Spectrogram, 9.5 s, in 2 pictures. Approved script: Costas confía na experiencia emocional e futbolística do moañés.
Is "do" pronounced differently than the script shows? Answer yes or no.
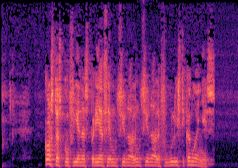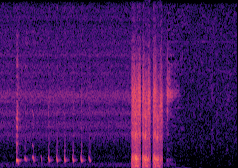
yes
